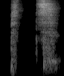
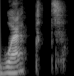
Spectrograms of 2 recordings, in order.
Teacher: Here we have PT, which says pt, as in wept. That P actually happens very fast.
